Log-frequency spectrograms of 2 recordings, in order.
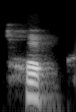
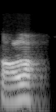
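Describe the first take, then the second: First: The word is said with no L sound. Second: The word is said with an audible L sound. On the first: The speaker calls it right. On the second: The speaker calls it wrong. "bukan tolek"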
